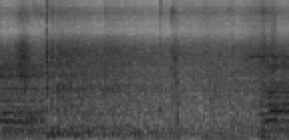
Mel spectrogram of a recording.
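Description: Volleyballs being struck during practice in a large sports hall, with a couple of sharp hits that ring in the room over the hall's general noise.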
